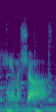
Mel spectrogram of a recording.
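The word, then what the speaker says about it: Jamacha: You know, a lot of the cities like La Jolla, La Mesa, even our streets like Hamishaw, it's spelled Jamaica if you don't know that.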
